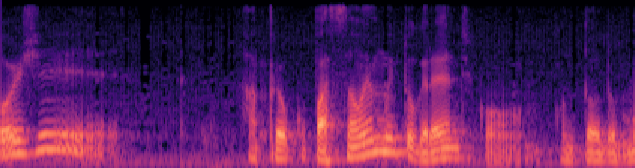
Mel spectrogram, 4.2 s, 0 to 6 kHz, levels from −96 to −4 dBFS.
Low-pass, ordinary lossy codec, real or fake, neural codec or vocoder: 5.4 kHz; none; real; none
